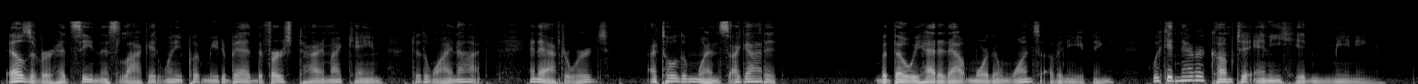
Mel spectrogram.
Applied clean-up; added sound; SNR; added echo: none; none; none; none.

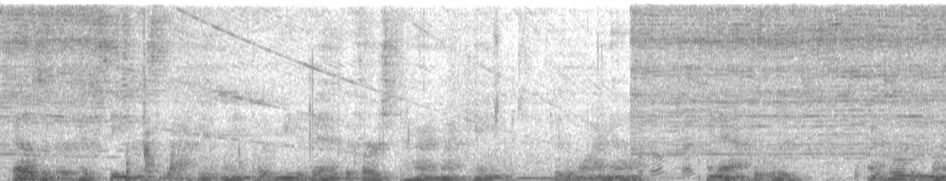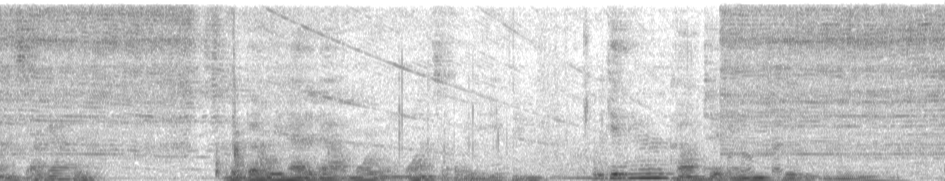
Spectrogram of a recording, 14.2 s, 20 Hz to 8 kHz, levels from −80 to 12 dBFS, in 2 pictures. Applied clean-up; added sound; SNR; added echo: none; Tools; 10 dB; reverberation time 0.3 s.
